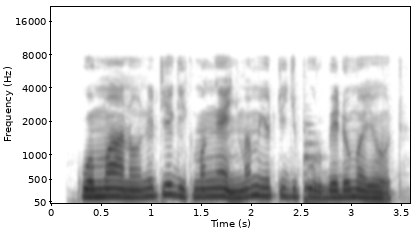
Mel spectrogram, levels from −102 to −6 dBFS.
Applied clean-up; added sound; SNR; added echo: none; Bowed string instrument; 13 dB; none.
